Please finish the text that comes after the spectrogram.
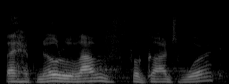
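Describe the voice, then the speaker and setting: A man preaching an evangelistic sermon in a solemn, emphatic manner, with dramatic pauses and rhetorical questions. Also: medium pitch, darkish tone. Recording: long hall reverb.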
